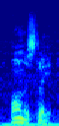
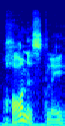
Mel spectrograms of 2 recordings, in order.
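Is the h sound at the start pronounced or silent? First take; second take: silent; pronounced. First: The word begins with no h sound. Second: The word begins with an audible h sound. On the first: The speaker calls it right. "The H is silent" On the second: The speaker calls it wrong. "It's not like host is honestly"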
